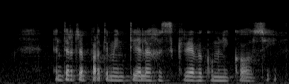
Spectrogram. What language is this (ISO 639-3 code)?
afr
